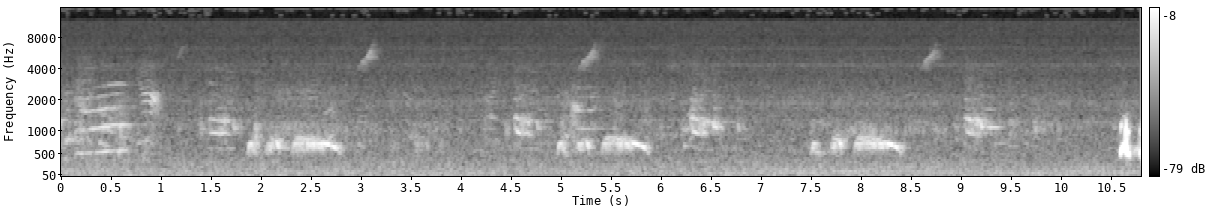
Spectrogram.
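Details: Female dove calling to attract males, heard at a distance: a soft phrase of short coos repeated roughly every two to three seconds over a low rumbling background, with a sharp loud click at the very end.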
